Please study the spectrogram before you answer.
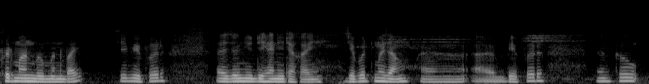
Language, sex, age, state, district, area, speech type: Bodo, male, 30-45, Assam, Kokrajhar, rural, spontaneous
